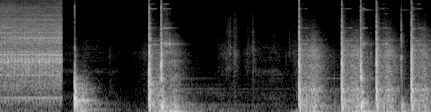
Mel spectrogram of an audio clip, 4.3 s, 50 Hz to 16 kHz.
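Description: Bench drill press running as the bit cuts through a steel ball joint, stopping abruptly about half a second in. Then a hammer drives a dowel pin into the freshly drilled 5 mm hole, with about eight sharp metallic blows: two spaced ones and then a quick run near the end. The pin locks the ball joint in its worn-out, enlarged hole.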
